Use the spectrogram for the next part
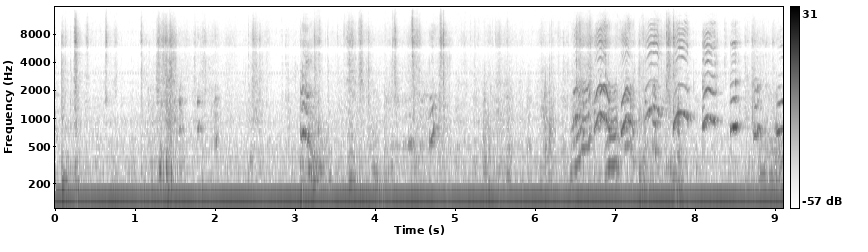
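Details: A litter of Aussie puppies, one day short of three weeks old, stays mostly quiet with scattered soft noises, then breaks into a quick run of high squeaky whines and yips in the final seconds, with a continuous low hum throughout.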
